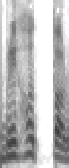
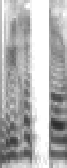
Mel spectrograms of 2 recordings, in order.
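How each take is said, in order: First: বৃহত্তর ending in a clear o, "brihottoro"; correct pronunciation demo. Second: বৃহত্তর ending abruptly on a consonant r; wrong pronunciation demo. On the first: Teacher showing students what we say, correct pronunciation demo. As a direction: sound the final o of বৃহত্তর. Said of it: "আমরা বলি বৃহত্তর". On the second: Teacher showing students what we don't say, wrong pronunciation demo. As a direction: say বৃহত্তর with the final vowel dropped. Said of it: "আমরা কিন্তু বৃহত্তর বলি না". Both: Shown as a demonstration.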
